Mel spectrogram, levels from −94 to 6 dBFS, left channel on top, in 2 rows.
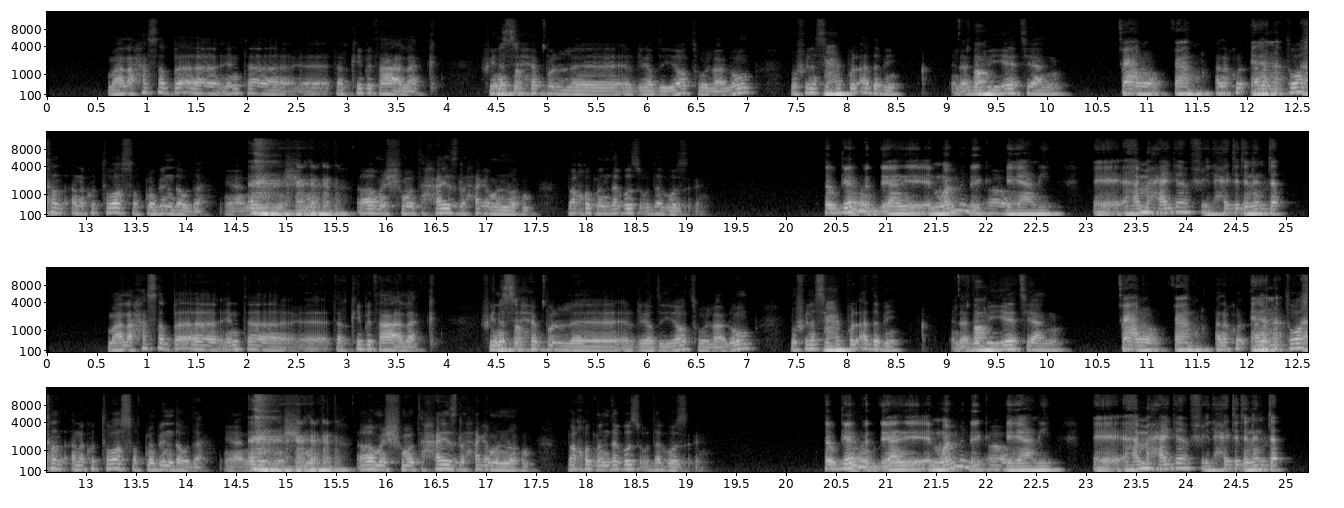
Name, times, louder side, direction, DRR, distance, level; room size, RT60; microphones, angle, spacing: voice 1, 0.6-3.7 4.4-7.0 7.4-8.5 9.0-10.2 10.8-11.1 11.7-15.3 15.7-17.4 17.8-19.2 20.6-20.8 22.0-22.3, right 2 dB, 65° right, 0.9 m, -32 dB
voice 2, 4.5-4.8 7.8-8.0 9.3-9.5 10.7-11.6 12.0-12.7 14.6-15.6 20.4-22.7 23.1-24.9, right 1 dB, 20° right, 0.6 m, -27 dB
4.2 x 2.8 x 4.2 m
head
